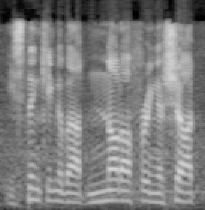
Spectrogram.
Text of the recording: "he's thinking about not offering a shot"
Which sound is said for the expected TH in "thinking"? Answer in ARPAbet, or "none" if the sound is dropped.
TH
